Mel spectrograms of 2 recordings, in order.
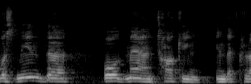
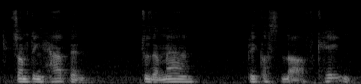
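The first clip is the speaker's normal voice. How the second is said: usual speaking voice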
